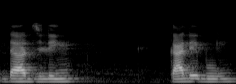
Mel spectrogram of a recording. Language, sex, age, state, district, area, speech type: Nepali, male, 45-60, West Bengal, Darjeeling, urban, spontaneous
